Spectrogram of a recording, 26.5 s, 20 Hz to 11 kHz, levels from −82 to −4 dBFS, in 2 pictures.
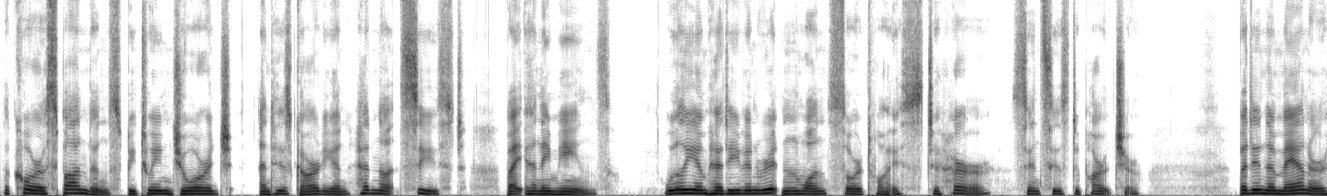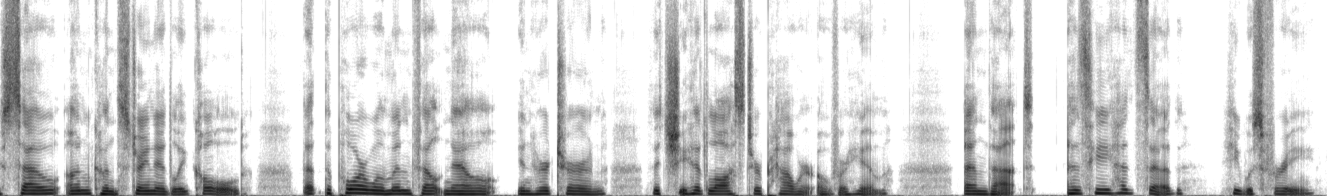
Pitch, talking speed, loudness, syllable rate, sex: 170 Hz, 130 wpm, -17 LUFS, 3.9 syllables/s, female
